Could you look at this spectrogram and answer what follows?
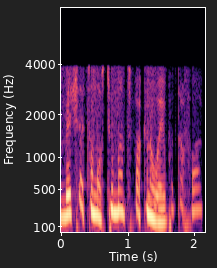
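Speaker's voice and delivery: high incredulous retort; indignant outburst. Retold or imitated. Retorting to the shop worker, high and incredulous. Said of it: "I'm like".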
